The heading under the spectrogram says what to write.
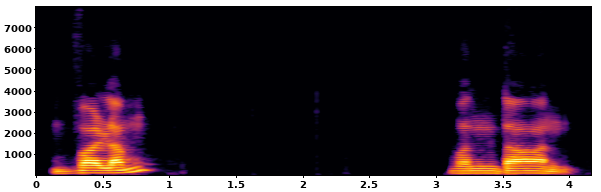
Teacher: மகர மெய்யெழுத்தை அடுத்து வகரம் வருவதால் மகர மெய்யானது தனக்குரிய அரை மாத்திரை அளவிலிருந்து குறைந்து கால் மாத்திரை அளவாக ஒலிக்கும் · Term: மகர குறுக்கம்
